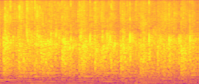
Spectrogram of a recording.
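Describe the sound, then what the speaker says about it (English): An audience at a state quiz competition semi-final in Ogun State gives steady, continuous applause, a dense wash of clapping that stays even and full for the whole stretch with no voices standing out. "A round of applause for you."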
